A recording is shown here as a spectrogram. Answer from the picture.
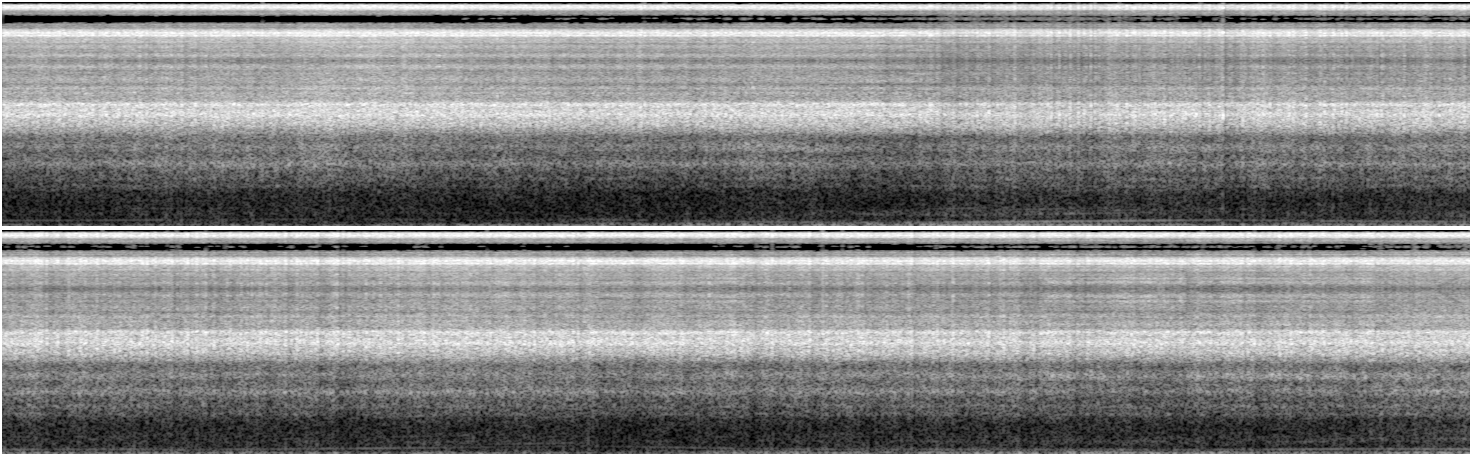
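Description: Honda Civic engine running at speed on track laps: a loud, steady drone mixed with road and wind noise, its pitch rising and falling slightly through the middle.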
